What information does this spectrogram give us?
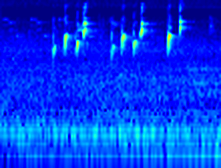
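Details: European goldfinch singing: a quick series of short, bright twittering notes at high pitch, rising and falling in little clusters over about two seconds, with a faint low hum underneath.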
